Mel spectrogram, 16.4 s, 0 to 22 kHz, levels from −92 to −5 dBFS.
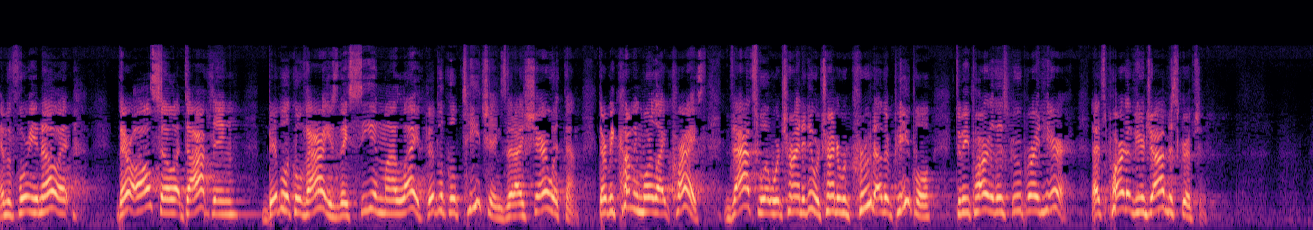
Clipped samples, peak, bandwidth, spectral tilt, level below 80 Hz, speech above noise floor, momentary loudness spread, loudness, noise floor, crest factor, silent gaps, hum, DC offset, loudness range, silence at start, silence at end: under 0.1%; -6 dBFS; 11 kHz; -6 dB/octave; -64 dBFS; 39 dB; 7 LU; -20 LUFS; -59 dBFS; 14 dB; none; none; under 0.1%; 1 LU; 0 s; 1.35 s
